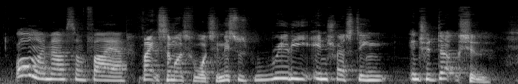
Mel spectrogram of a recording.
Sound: none

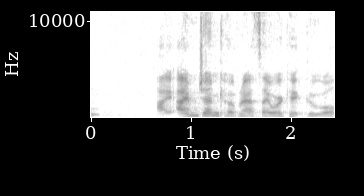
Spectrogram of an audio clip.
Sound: voiceover

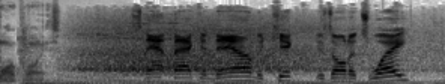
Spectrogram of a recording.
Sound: voiceover

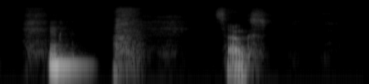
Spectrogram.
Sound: chuckles

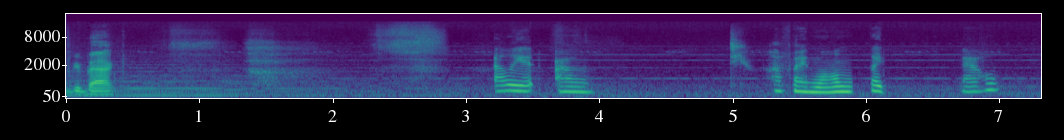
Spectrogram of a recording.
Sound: sighs

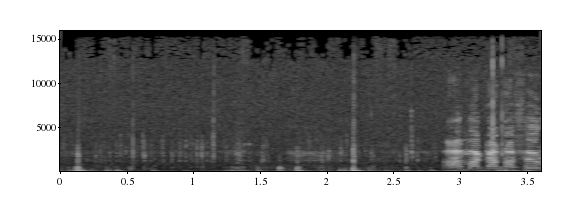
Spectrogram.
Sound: boat sounds

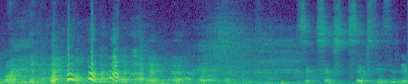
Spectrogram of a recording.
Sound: laughter

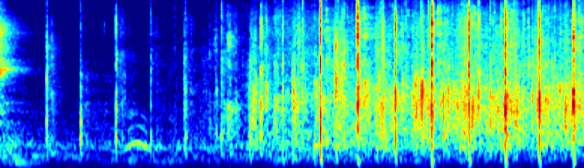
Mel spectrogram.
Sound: applause

